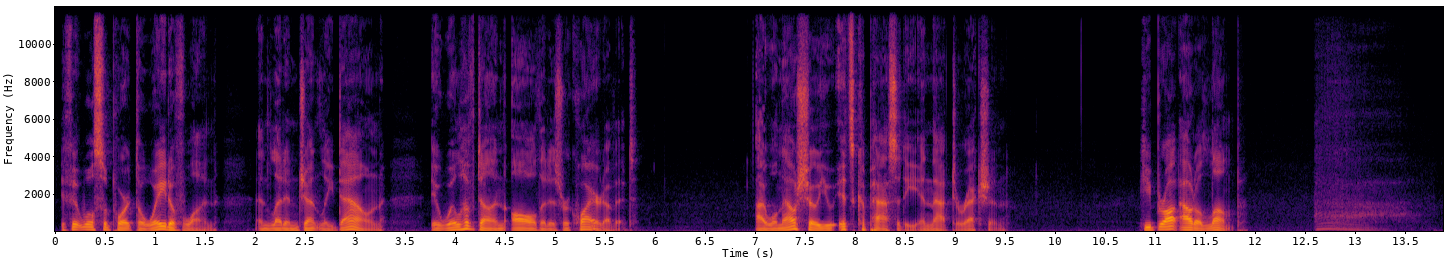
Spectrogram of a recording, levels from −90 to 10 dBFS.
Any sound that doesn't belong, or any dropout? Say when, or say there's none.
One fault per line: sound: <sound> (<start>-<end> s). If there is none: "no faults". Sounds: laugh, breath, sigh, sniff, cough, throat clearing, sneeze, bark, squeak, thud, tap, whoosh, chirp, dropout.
sound: sigh (12.6-13.8 s)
